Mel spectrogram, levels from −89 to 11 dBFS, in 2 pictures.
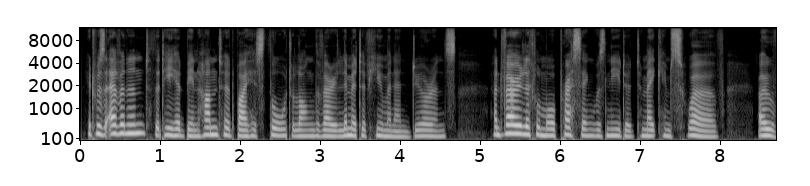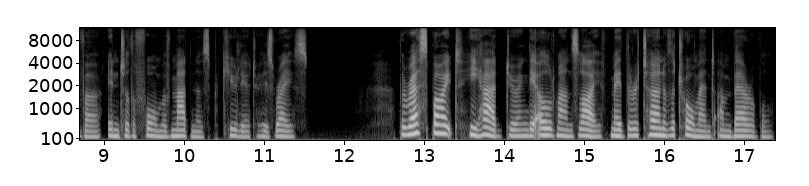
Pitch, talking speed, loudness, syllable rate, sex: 185 Hz, 190 wpm, -20 LUFS, 5.5 syllables/s, female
